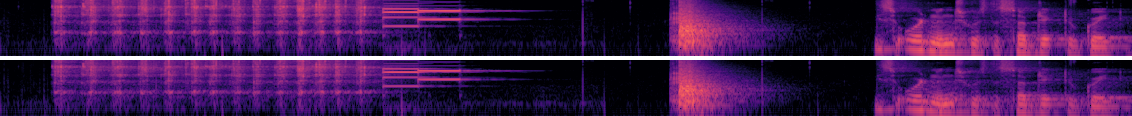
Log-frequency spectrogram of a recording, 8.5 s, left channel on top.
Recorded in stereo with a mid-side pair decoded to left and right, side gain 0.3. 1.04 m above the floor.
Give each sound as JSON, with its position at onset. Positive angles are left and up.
{"t": 0.4, "sound": "a rattle", "azimuth_deg": 30, "distance_m": 1.0}
{"t": 2.9, "sound": "an alarm", "azimuth_deg": 20, "distance_m": 0.6}
{"t": 5.0, "sound": "a pop", "azimuth_deg": 0, "distance_m": 0.7}
{"t": 6.6, "sound": "a man speaking", "azimuth_deg": 45, "distance_m": 0.9}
